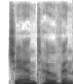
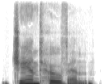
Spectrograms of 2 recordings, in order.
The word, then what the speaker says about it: Jantoven: Jantoven also has 3 syllables. Jan, like the month of January, Jan. Tow, like a tow truck, and then, like the number 11. Put all 3 syllables together and you get Jantoven. Emphasize Jan. Listen to that emphasis when I say it again.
